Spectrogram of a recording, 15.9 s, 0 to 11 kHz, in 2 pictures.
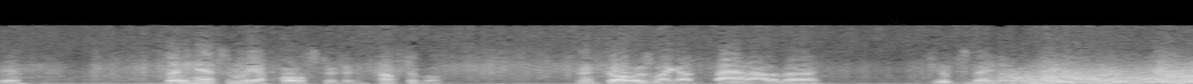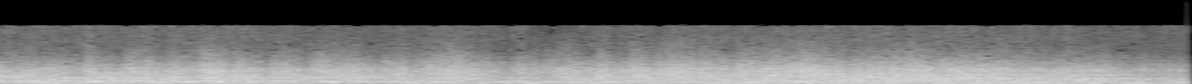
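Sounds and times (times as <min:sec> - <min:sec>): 
speech: 0:00.0 - 0:00.4, 0:01.1 - 0:03.1, 0:03.9 - 0:05.6, 0:06.2 - 0:08.0
large passenger train rolling into a station: 0:06.5 - 0:15.8.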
